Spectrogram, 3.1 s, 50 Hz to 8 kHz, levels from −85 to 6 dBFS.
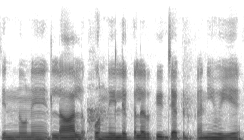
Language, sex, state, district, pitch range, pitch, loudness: Hindi, male, Uttar Pradesh, Shamli, 105-115 Hz, 110 Hz, -18 LUFS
